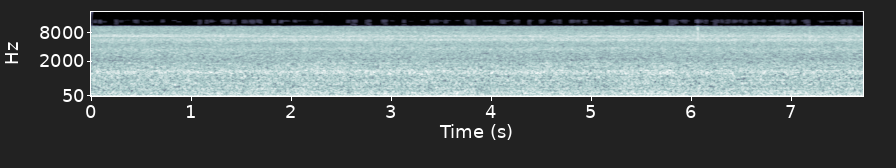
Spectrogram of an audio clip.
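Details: Peugeot 207 whose AC had stopped working and compressor was condemned, AC switched on at 29° cabin: steady even blower rush with low constant hum, compressor clutch engaging, no squeal; panel temperature dropping to 19-20°, normal AC operation.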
